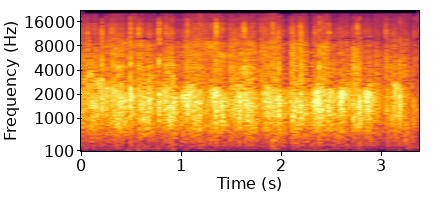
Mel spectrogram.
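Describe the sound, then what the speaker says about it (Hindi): An audience at a defence ministry speech breaks into sustained applause, a dense, even clatter of many hands clapping for several seconds before starting to taper off. "इस पर तो ताली तो बजनी ही चाहिए।"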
